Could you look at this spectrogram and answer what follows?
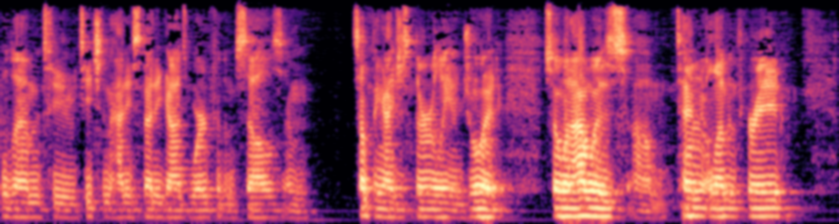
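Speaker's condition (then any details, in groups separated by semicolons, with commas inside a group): Cleft palate and cleft lip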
